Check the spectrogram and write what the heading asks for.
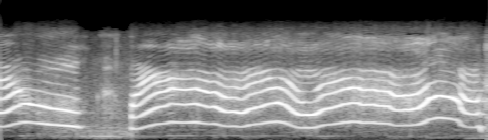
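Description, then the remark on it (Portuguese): A voice imitates a young female house cat in heat caterwauling: a short wavering yowl, a brief pause, then one long, loud, drawn-out moaning howl that rises and falls in pitch, alone. “A mais nova cerola mesmo, bicho, era uma viçadeira, que era uma coisa de louco. Quando viçava, ficava”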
